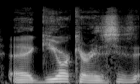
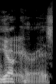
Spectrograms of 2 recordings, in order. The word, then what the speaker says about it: Gyökeres: the links with Ivan Toney, the links with Gyökeres, if that's how you pronounce his name. I really should have learned how to pronounce his name by now. Gyökeres, I think. Gyökeres.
